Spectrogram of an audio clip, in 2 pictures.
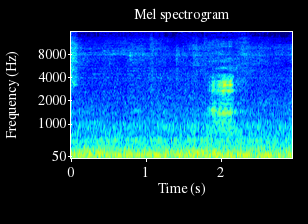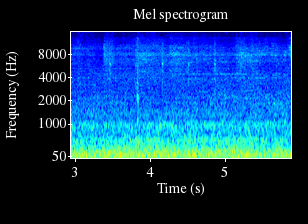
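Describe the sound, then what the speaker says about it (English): A car engine accelerating while merging onto a freeway, a steady loud low rumble with road and wind noise throughout, no voices. "As I'm merging onto the freeway here."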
